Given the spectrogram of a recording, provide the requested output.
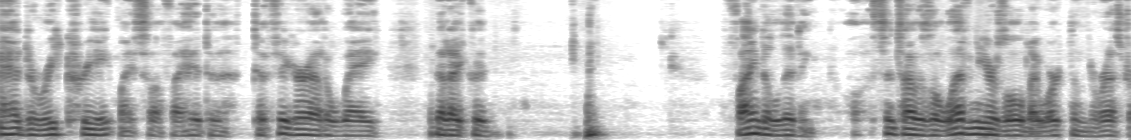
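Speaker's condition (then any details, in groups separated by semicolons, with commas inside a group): No condition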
